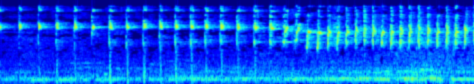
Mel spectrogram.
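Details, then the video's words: Lovebird ngekek trill, said to draw other lovebirds into singing: a rapid run of sharp high chirps that tightens and quickens toward the end into a denser chattering trill, over a faint low hum. "Suara Burung LoveBird Ngetik Ngekek Panjang Terbukti Ampuh Pemancing Love Bird langsung Ikut Ngekek"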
